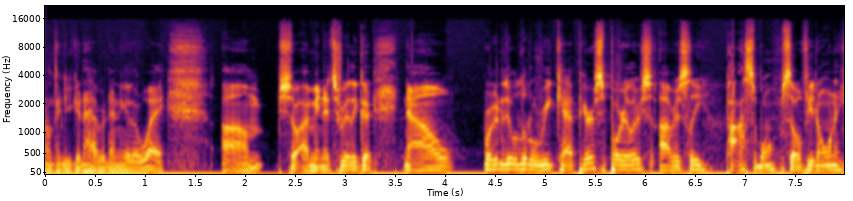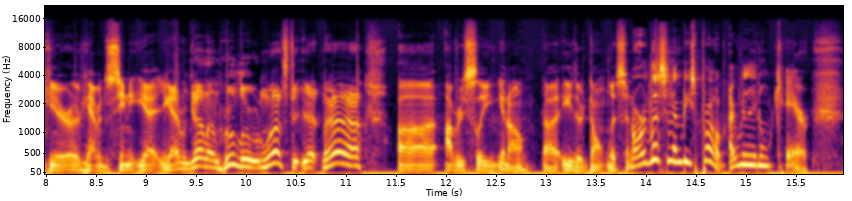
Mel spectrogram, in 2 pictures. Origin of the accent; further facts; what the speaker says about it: New Jersey, United States; And I'm from North Jersey, the true Jersey, the real Jersey, and there is only one Taylor Ham.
